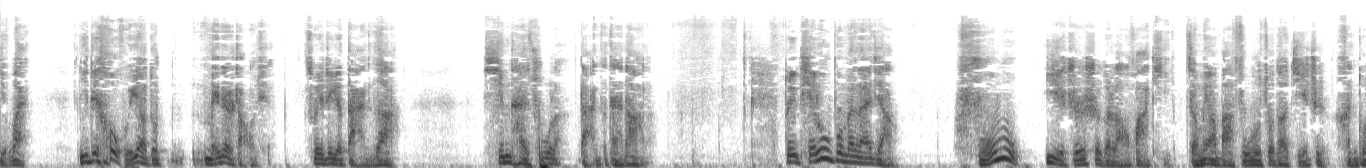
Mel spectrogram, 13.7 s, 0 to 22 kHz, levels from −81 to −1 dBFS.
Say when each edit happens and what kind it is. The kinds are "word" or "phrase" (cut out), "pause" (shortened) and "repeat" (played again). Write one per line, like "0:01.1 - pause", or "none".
0:02.9 - pause
0:10.3 - pause
0:11.8 - pause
